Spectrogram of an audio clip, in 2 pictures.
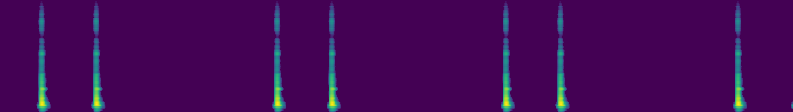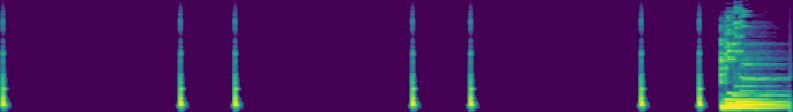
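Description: Game balls click softly into place in pairs.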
